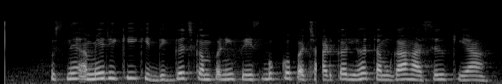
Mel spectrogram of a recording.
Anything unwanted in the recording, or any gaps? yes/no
yes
